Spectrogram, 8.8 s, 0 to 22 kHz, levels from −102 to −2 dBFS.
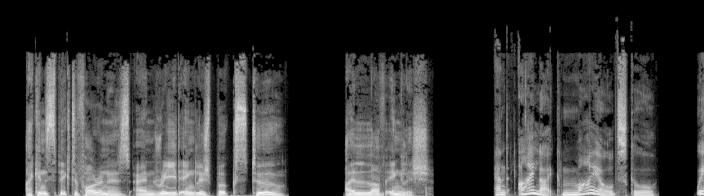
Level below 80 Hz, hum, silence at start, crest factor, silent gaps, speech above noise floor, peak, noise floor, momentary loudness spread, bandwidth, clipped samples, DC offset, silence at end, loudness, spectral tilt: -42 dBFS; none; 0.3 s; 14 dB; 3.61-4.29 s, 5.41-6.16 s, 8.23-8.67 s; over 76 dB; -2 dBFS; under -90 dBFS; 8 LU; 17 kHz; under 0.1%; under 0.1%; 0 s; -15 LUFS; -4.5 dB/octave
